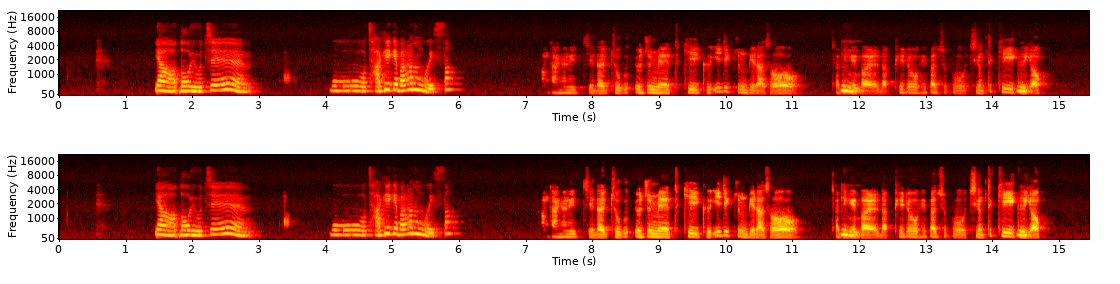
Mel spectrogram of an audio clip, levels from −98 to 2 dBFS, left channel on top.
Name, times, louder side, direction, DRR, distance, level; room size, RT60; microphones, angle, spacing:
voice 1, 1.4-3.0 4.1-5.9 11.7-12.1 14.4-14.5, left 1 dB, 10° left, 1.1 m, -29 dB
voice 2, 7.2-11.1 11.6-14.7, right 6 dB, 90° right, 0.5 m, -32 dB
15.5 x 5.3 x 8.7 m
head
